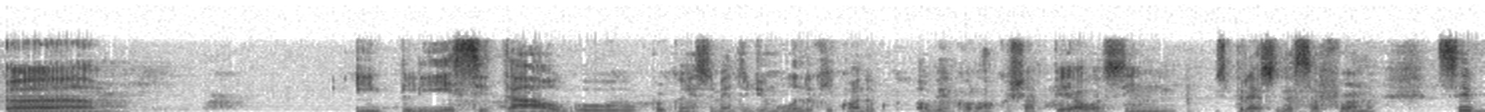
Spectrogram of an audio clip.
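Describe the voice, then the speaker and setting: A man's voice: low voice, muffled recording. A Brazilian man giving a recorded linguistics lecture, thinking aloud and checking in with frequent tag questions. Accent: Brazilian Portuguese. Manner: self-deprecating asides while using the mouse.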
